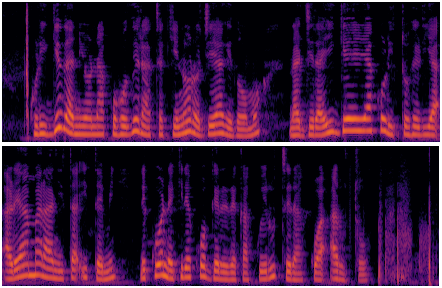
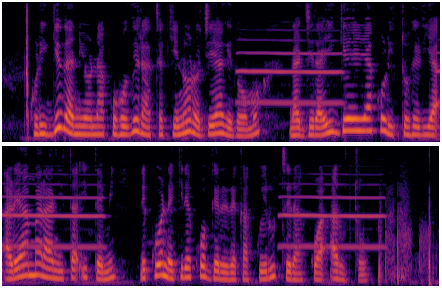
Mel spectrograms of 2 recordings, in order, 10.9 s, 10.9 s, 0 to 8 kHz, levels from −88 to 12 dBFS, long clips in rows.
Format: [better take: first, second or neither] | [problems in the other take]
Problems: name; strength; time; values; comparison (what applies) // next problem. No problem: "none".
first | background sound (Wind instrument, woodwind instrument); 13 dB below the speech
